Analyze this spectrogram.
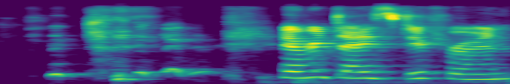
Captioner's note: laughing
